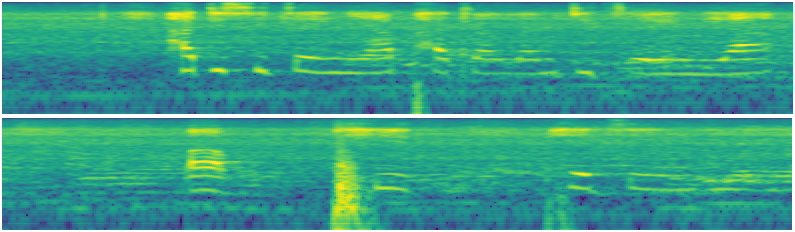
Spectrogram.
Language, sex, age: Southern Sotho, female, 18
